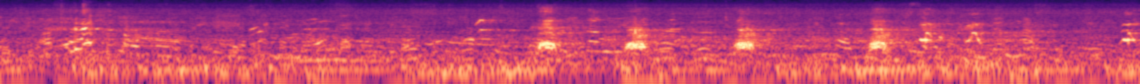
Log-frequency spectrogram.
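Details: Dachshund with a rabbit, letting out a loose series of fairly soft barks and yips at uneven intervals, growing more frequent in the second half, against a faint noisy background.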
